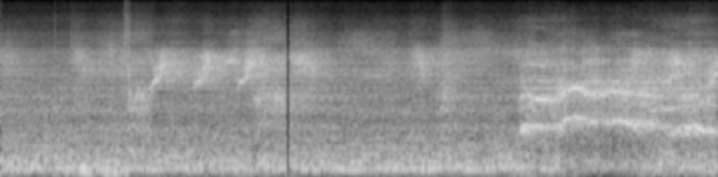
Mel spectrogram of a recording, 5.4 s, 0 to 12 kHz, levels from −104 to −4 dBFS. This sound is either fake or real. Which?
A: fake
